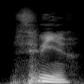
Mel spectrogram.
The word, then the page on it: fuir: France; /fɥiʁ/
